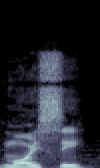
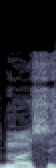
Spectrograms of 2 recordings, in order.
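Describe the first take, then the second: First: The word is said in a Jersey accent. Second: The word is said in a neutral accent.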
